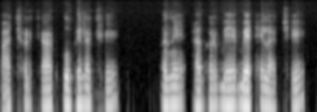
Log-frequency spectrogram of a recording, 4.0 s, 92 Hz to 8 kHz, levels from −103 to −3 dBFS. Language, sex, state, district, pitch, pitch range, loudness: Gujarati, male, Gujarat, Navsari, 120 Hz, 110-120 Hz, -23 LUFS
